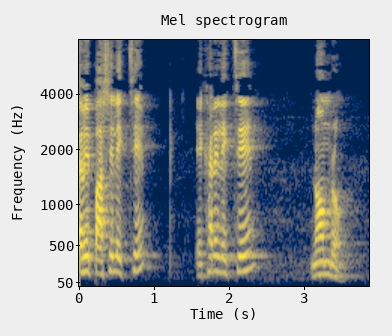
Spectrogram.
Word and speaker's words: নম্র: পাশে লিখছি, এখানে লিখছে নম্র, ময়ের সাথে রফলা যুক্ত হয়েছে, তাহলে ম কয়বার উচ্চারণ হবে? ম দুইবার উচ্চারণ হবে। ওকে, তাইলে ন ম একবার, তারপরে ম রফলা উকার, নম্র।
